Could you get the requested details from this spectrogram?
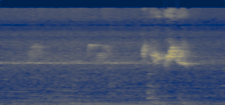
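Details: Caged red-whiskered bulbul, wild-caught and bought a month earlier, gives one short, bright warbled phrase after a quiet start, heard over steady low room hum.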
